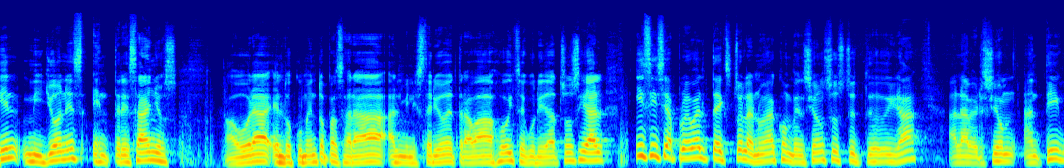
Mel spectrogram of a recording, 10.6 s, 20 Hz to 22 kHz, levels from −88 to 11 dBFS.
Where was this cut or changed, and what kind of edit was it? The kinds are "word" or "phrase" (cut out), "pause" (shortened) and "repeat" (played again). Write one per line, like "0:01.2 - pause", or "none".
none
